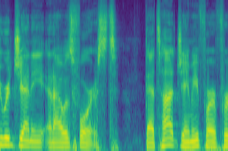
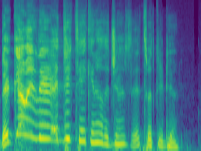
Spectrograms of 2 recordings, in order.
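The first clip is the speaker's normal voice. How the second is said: middling put-on voice, swooping, sing-song, pitched up; 8 semitones higher than usual. Role playing with the others, who judge your impressions, do a not-great Trump impression. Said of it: "That's not a bad Trump".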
